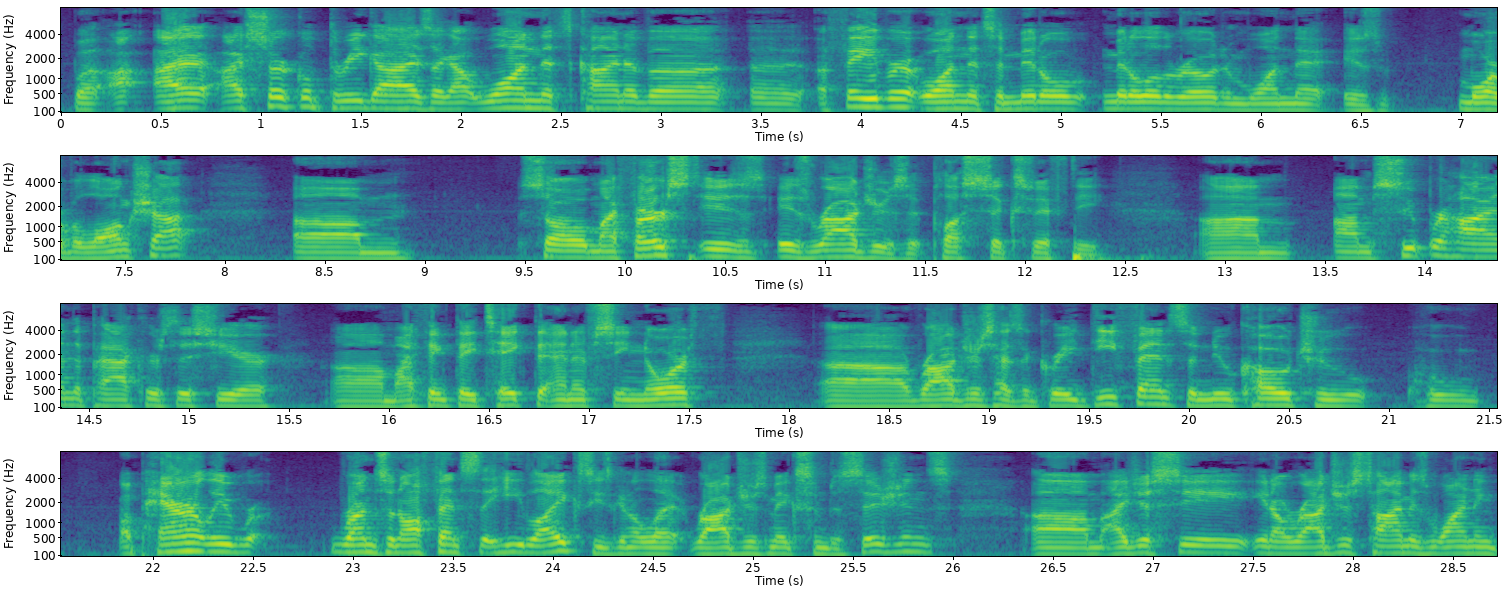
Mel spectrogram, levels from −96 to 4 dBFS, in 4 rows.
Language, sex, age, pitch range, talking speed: English, male, 20-39, 120-145 Hz, 205 wpm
